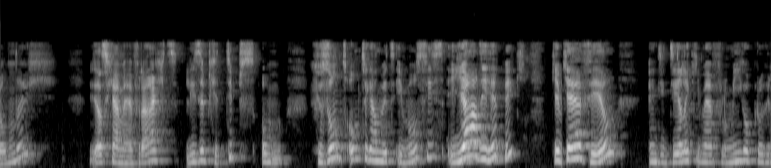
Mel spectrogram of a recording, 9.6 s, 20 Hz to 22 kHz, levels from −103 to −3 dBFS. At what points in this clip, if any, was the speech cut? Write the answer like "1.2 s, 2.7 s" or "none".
7.0 s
